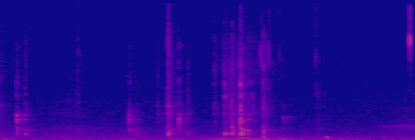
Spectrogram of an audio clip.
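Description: Typing on a computer keyboard, heard as faint, quick clicks that come in irregular clusters, busiest in the middle, with short pauses between bursts.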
